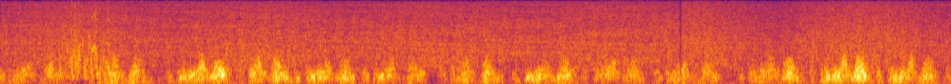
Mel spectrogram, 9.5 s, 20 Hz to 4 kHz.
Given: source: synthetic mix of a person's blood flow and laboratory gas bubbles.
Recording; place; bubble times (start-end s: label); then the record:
Doppler ultrasound of blood flow; precordium
0.47-0.54 s: bubbles
0.57-1.19 s: bubbles
From the record:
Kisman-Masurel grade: 211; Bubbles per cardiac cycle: several, 3 to 8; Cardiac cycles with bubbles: 1 to 10%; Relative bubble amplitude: barely perceptible (0.100 to 0.250); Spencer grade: 1 (occasional bubble signal discernible with the cardiac motion signal, with majority of cardiac periods free of bubbles); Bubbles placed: anywhere in the cardiac cycle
